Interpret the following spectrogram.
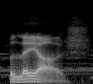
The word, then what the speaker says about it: Blayage: Oh, Soft G. Blayage.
